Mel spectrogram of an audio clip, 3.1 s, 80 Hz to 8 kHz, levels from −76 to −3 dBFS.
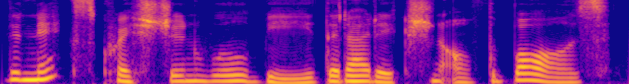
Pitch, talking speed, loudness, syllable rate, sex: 185 Hz, 190 wpm, -17 LUFS, 4.3 syllables/s, female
